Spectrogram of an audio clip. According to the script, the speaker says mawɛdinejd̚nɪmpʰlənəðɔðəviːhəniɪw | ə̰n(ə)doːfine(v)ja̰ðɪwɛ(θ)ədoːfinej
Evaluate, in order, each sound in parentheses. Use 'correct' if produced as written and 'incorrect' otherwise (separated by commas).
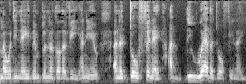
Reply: correct, incorrect, incorrect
